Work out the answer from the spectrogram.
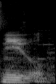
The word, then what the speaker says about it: Sneasel: i used surf and killed it because it's sneezel see it's not the most bulky thing in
